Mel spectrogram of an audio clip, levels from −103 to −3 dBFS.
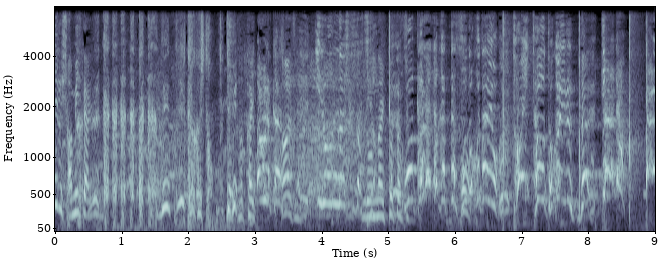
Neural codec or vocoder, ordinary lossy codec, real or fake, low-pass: none; none; real; 7.2 kHz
